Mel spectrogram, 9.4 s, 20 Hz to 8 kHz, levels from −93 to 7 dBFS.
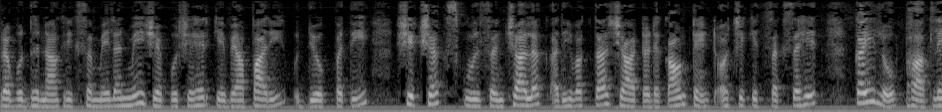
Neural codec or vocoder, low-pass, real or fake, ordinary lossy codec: none; none; real; none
